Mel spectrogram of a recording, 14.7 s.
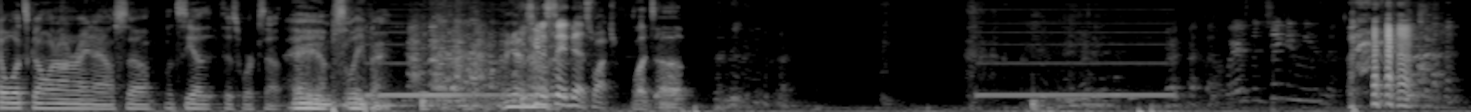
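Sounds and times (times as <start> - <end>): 
speech: 0.0 - 7.4, 13.7 - 14.3
phone ring tone: 3.5 - 5.6, 9.7 - 11.9
people laughing: 4.1 - 5.6, 11.7 - 12.3, 13.5 - 14.7.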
